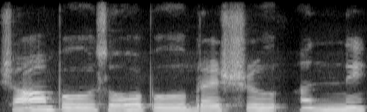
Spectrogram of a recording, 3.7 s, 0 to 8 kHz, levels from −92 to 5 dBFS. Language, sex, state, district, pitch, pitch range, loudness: Telugu, female, Andhra Pradesh, Sri Satya Sai, 190 Hz, 185-195 Hz, -15 LUFS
